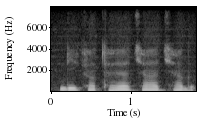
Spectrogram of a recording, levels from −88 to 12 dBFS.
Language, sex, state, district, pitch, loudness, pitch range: Chhattisgarhi, male, Chhattisgarh, Balrampur, 105 Hz, -17 LUFS, 105-110 Hz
